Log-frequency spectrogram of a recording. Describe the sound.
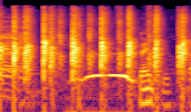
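Rhythmic audience clapping for a band during a live interview segment, quick steady claps with voices mixed in.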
